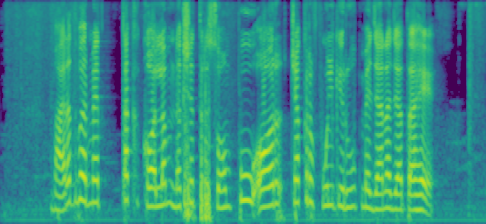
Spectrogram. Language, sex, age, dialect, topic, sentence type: Hindi, female, 25-30, Marwari Dhudhari, agriculture, statement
